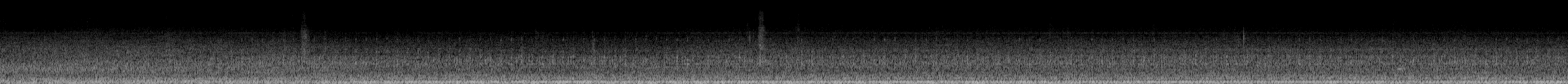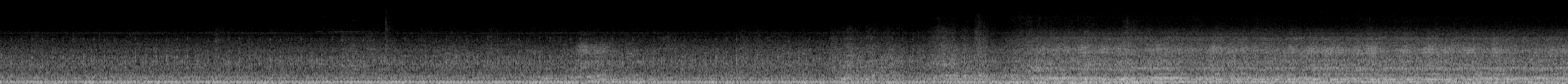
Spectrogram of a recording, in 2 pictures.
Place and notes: In the fishing port
Zoom H2n MS+XY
